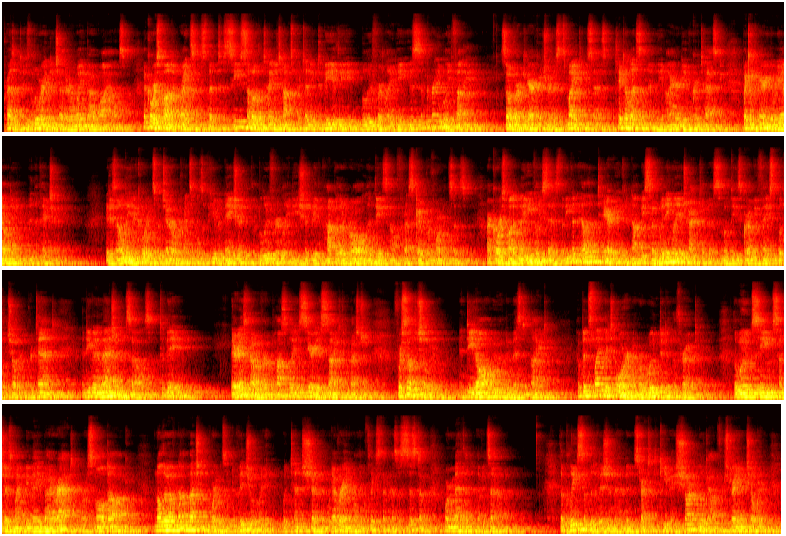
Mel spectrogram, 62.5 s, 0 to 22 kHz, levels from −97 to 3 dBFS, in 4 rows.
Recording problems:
off-mic speech; far
room echo; noticeable; dies away in 1.5 s

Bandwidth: 14.5 kHz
